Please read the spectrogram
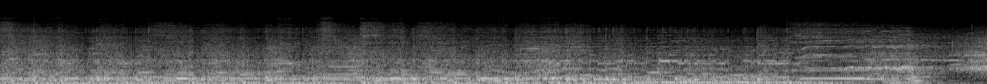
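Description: Live rock band playing, electric guitar strumming over drums and heavy bass, heard from the audience. The song ends about nine seconds in, and the crowd starts cheering at the very end.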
